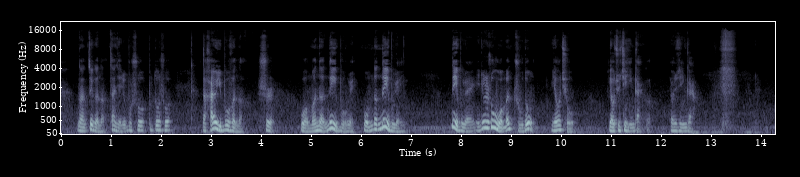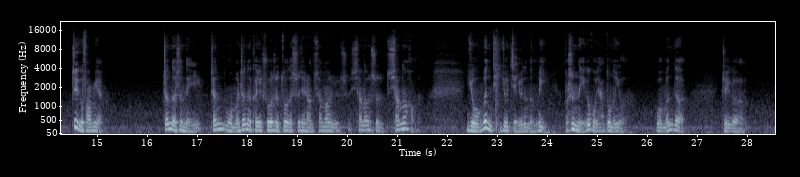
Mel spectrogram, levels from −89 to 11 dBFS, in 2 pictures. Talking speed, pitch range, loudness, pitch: 250 characters per minute, 115-155 Hz, -27 LUFS, 135 Hz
